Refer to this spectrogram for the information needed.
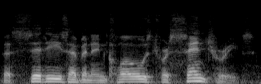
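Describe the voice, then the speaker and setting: Sceptical cop, low husky voice, blunt, hot-headed, animated delivery, radio drama. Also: male voice, moderate pace. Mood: incredulous. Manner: blunt, incredulous, argumentative. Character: sceptical, blunt, hot-headed human male police detective.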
